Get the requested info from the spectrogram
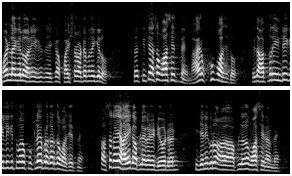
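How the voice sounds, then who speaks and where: The recording is very clean, with a silent background. A man speaks in a high pitch with lively intonation. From Maharashtra, raised in Mumbai. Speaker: construction entrepreneur. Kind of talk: testimony.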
